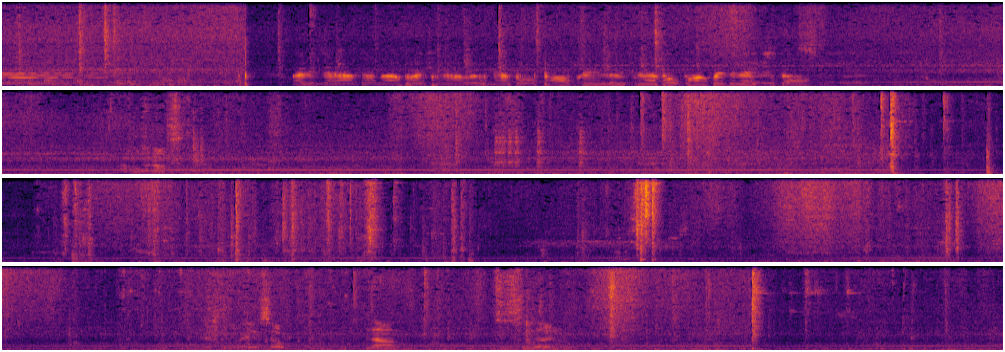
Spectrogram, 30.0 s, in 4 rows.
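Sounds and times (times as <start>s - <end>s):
steady hum: 0.0s - 16.5s
train running rumble: 0.0s - 30.0s.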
